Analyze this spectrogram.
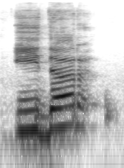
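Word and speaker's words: either: तरह के वर्ड्स देखिए, ईदर, नीदर, इसे आइदर और नाइदर भी पढ़ सकते हैं, ठीक है, कोई कैद नहीं है प्रोनाउंसिएशन की, ठीक है। दो स्टैंडर्ड प्रोनाउंसिएशंस अवेलेबल हैं डिक्शनरी पे भी, वन is British English means British pronunciation and द अदर is American pronunciation.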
